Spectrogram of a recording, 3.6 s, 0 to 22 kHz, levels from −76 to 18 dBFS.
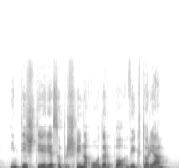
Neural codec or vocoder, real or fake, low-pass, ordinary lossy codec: autoencoder, 48 kHz, 128 numbers a frame, DAC-VAE, trained on Japanese speech; fake; 14.4 kHz; none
